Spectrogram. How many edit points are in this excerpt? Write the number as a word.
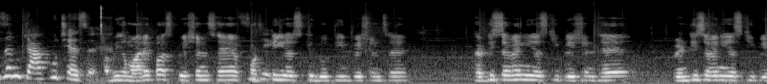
one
